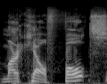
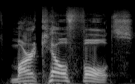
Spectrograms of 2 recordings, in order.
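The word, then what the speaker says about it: Markelle Fultz: we'll talk about that marquel Foltz and Kyle will go to break with this you almost got the pronunciation right marquel Fultz you were so close he was diagnosed with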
